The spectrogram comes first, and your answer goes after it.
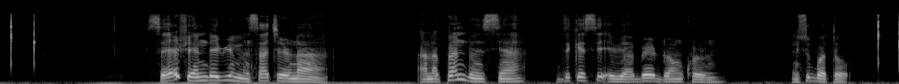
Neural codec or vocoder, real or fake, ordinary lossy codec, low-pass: none; real; none; 10.8 kHz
